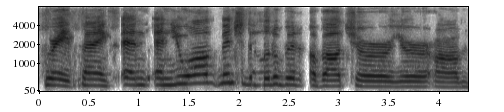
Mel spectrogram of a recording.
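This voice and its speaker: A woman hosting a podcast, asking her guests questions in a quick, animated way. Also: a little high, no room sound, dull audio. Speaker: podcast host. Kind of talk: interview questions.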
